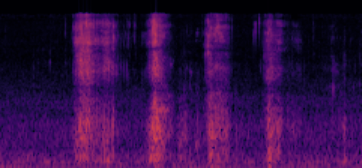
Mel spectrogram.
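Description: Crunching and biting while eating thinly sliced Saga beef, quickly cooked until the pink just turns, dipped in ponzu sauce. Four crisp chewing bursts come at an uneven rhythm, with a faint fifth near the end.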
